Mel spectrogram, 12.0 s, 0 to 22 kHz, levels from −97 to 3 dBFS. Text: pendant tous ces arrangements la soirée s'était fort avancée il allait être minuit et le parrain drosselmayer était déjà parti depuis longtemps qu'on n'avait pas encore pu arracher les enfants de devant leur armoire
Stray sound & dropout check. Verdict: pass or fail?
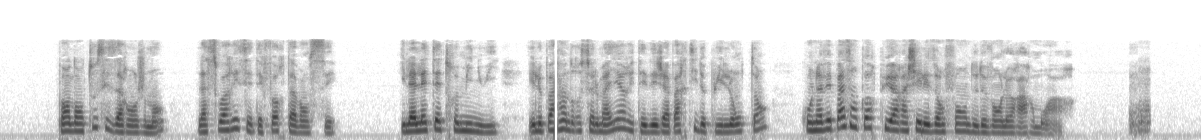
fail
